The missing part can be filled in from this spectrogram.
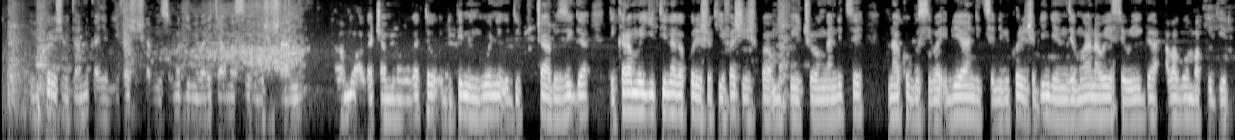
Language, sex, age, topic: Kinyarwanda, male, 25-35, education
